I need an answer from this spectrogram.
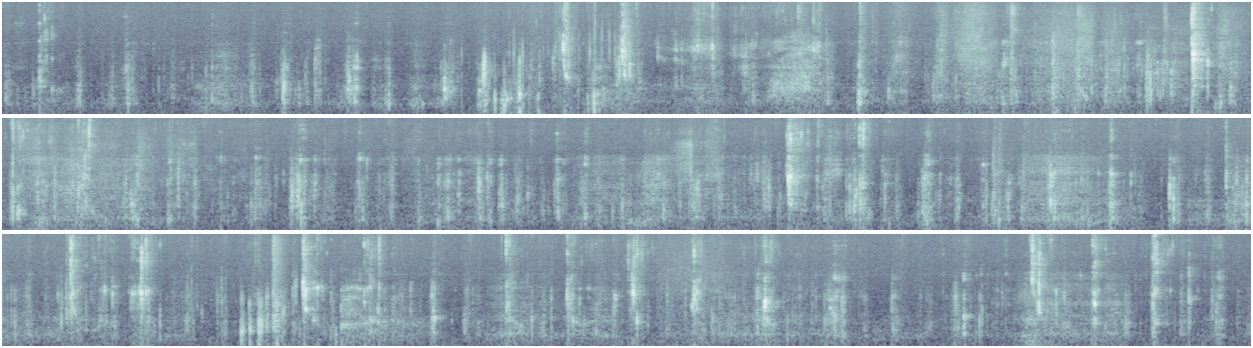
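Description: Close-miked crunching and chewing of a crisp fried cheese stick coated in Ppuringkle seasoning: many sharp, irregular crackly bites and chews, coming in clusters.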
